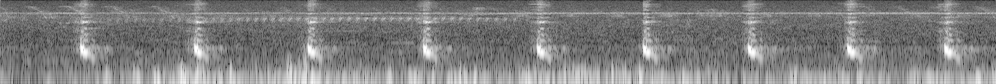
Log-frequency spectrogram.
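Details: Watercock calls in a lure recording for trapping: ten evenly spaced, downward-sliding hollow notes about every half second, with a faint steady high hum and low background rumble.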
